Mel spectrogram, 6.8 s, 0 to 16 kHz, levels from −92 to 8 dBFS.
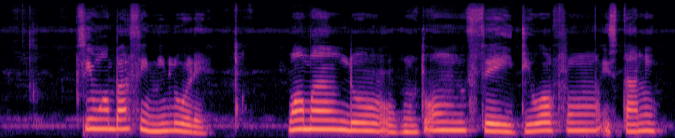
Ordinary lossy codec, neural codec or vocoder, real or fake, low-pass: none; codec, 44.1 kHz, 7.8 kbps, Pupu-Codec; fake; 14.4 kHz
